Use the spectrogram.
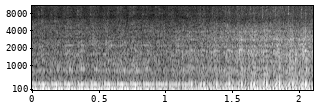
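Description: Yamaha FZR motorcycle engine idling steadily while warming up after coolant system work, a close, even, low mechanical throb with a light clatter and no revving.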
